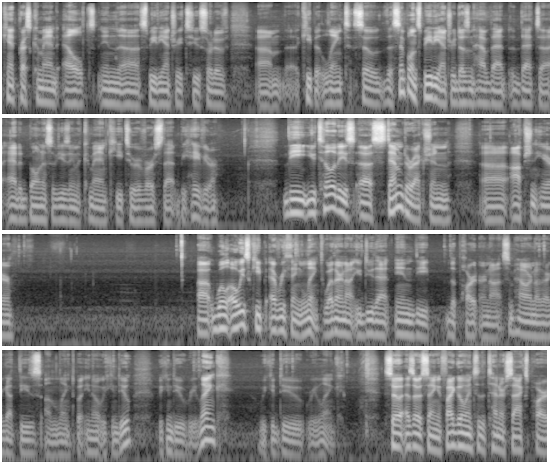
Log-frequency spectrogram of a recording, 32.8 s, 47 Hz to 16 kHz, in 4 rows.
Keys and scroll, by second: 12.7 super+-, 21.3 super+z.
